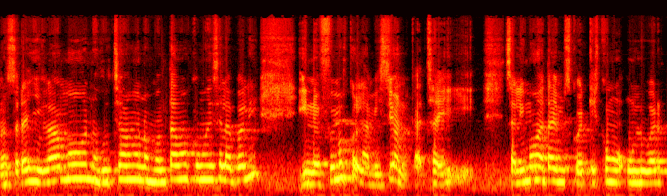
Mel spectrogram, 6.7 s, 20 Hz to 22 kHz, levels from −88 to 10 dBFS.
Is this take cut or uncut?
cut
